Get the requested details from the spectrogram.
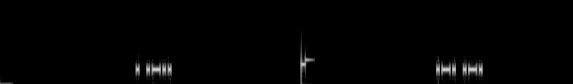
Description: Morse code, heard as a keyed tone, about 44 wpm, 700 Hz. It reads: EL RR
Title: Top 180 QSO Elements 45wpm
